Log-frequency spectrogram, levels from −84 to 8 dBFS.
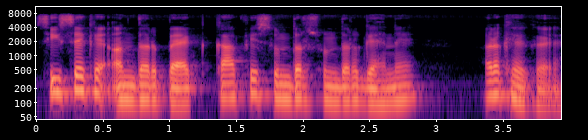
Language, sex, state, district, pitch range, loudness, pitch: Hindi, male, Jharkhand, Palamu, 110-130 Hz, -18 LUFS, 120 Hz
